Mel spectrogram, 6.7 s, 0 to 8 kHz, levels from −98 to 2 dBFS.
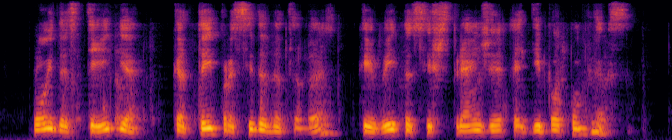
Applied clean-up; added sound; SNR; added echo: neural mask model DeepFilterNet 3.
